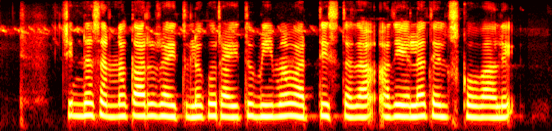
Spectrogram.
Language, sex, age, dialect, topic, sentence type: Telugu, female, 25-30, Telangana, agriculture, question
